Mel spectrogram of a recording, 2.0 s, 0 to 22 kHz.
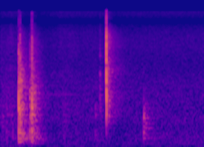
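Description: Hard plastic phone case clicking and knocking as it is handled and snapped onto an iPhone 5: a couple of short knocks at the start, then one sharp click about a second in and a fainter one shortly after.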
